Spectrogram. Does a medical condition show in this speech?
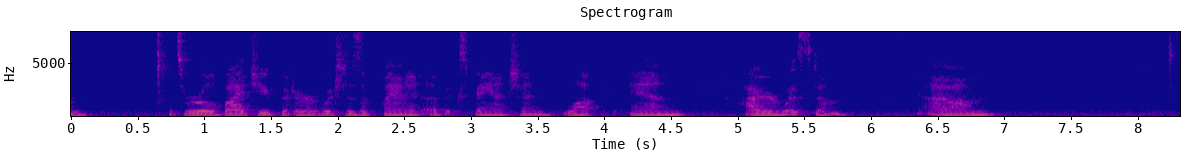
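No.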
